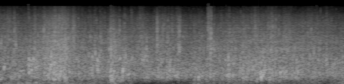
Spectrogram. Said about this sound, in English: crosses the creek.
